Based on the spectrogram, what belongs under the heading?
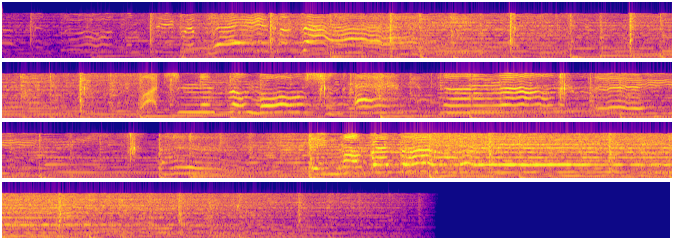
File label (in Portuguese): Não quero mais Brigar Feminino, Românticas; Telemensagens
